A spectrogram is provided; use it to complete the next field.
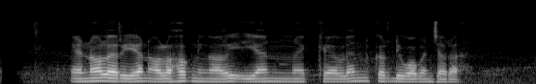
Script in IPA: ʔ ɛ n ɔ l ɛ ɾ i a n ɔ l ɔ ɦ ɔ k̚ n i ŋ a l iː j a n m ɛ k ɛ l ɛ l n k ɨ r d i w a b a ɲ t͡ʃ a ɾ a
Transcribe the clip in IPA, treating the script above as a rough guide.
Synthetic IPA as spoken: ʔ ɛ n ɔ l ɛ ɾ i a n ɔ l ɔ ɦ ɔ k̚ n i ŋ a l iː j a n m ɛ k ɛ l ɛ n k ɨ r d i w a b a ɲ t͡ʃ a ɾ a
